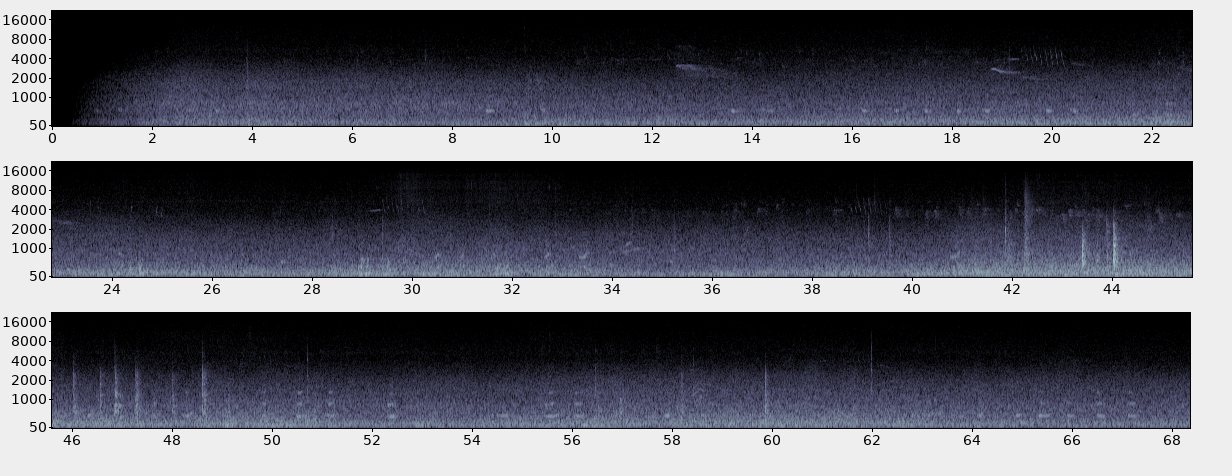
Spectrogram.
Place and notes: Pierce Point Ranch barn ambience
quietude at the Pierce Point Ranch in Point Reyes park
